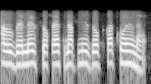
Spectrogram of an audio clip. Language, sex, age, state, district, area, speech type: Assamese, female, 45-60, Assam, Dibrugarh, rural, conversation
